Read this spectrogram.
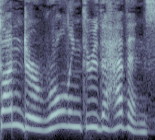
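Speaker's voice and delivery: ordinary delivery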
